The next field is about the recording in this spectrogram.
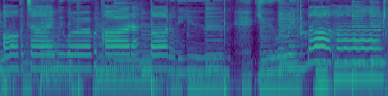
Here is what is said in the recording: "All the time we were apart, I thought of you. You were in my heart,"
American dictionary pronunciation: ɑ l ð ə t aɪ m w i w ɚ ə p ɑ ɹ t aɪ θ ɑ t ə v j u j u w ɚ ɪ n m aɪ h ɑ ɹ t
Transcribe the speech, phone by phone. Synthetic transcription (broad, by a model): ɑ l ð ə t aɪ m w i w ɚ ə p ɑ ɹ t aɪ θ ɑ t ə v j u j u w ɚ ɪ n m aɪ h ɑ ɹ t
